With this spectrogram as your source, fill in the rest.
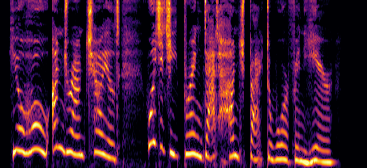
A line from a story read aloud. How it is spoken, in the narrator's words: a very young mermaid shouted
